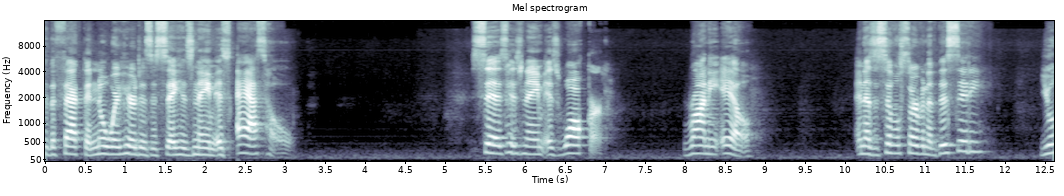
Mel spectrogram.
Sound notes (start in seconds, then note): none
